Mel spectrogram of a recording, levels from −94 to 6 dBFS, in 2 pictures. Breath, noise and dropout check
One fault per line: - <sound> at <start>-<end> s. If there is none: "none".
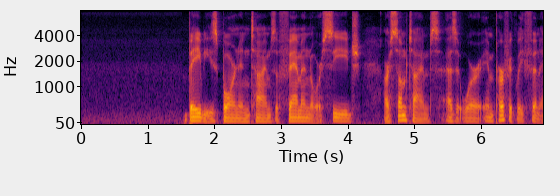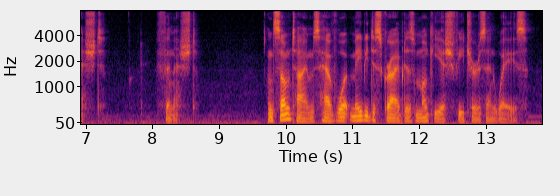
none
